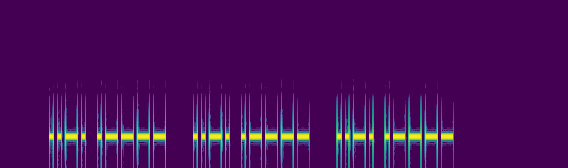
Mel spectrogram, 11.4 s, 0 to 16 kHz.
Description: Morse code, heard as a keyed tone, about 15 wpm, 700 Hz. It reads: F1 F1 F1
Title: Callsign Prefixes for Top 25 DXCC - Repeated 3x - 15wpm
